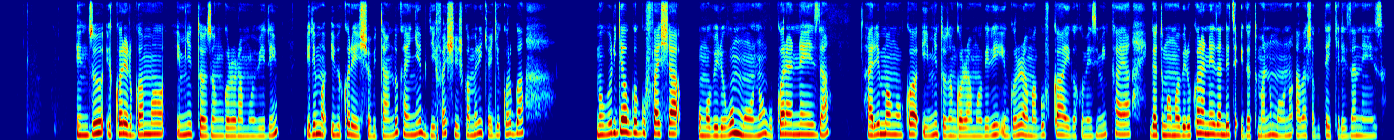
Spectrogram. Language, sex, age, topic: Kinyarwanda, female, 18-24, health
